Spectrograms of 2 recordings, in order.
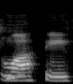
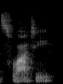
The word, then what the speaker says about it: Swati: Swathy. Swati. Swathy. MH. Goodness. Yeah. Yeah. She told me it was okay if I said swatty. But it is swathy.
